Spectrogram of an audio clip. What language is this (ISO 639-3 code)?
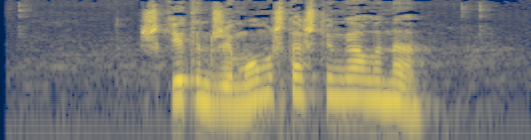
chm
